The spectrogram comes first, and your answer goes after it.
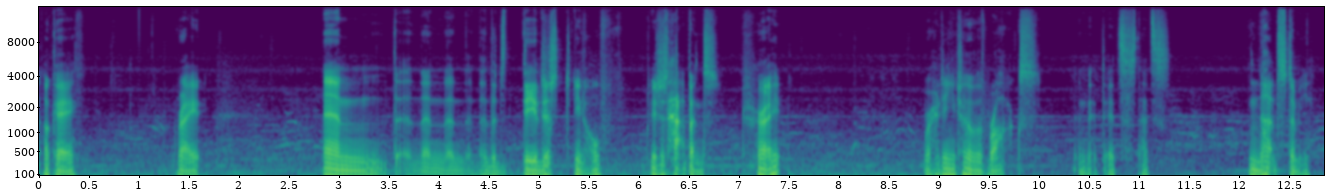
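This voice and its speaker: A man voicing a chatty young male classmate in an ASMR roleplay, musing aloud in a soft, rambling way with small chuckles. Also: a bass voice, takes it slowly, gravelly, pauses often, full character voice.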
